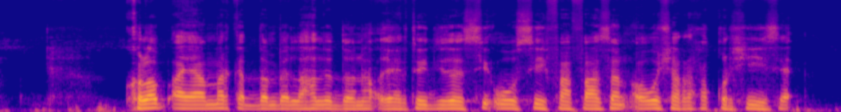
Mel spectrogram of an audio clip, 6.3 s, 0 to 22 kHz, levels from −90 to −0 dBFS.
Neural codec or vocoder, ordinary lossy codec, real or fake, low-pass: vocoder, 44.1 kHz, 128 mel bands, Pupu-Vocoder; none; fake; none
